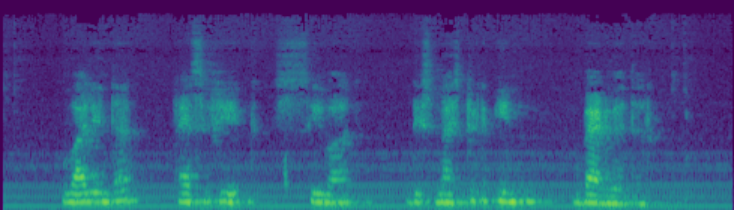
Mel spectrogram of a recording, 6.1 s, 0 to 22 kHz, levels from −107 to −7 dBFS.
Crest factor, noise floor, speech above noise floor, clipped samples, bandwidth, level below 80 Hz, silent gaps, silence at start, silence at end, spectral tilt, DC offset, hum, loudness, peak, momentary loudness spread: 18 dB; -56 dBFS; 20 dB; under 0.1%; 15.5 kHz; -62 dBFS; none; 0.05 s; 0 s; -7 dB/octave; under 0.1%; none; -37 LUFS; -18 dBFS; 18 LU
